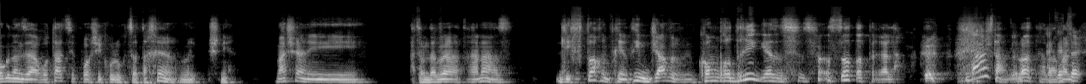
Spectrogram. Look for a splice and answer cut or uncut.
uncut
